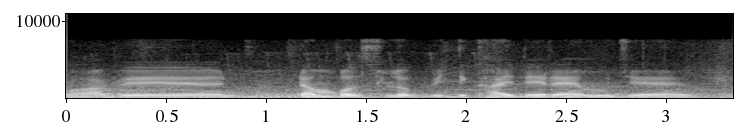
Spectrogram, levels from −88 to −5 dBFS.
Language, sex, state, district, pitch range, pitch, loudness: Hindi, male, Nagaland, Dimapur, 120-130 Hz, 125 Hz, -15 LUFS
